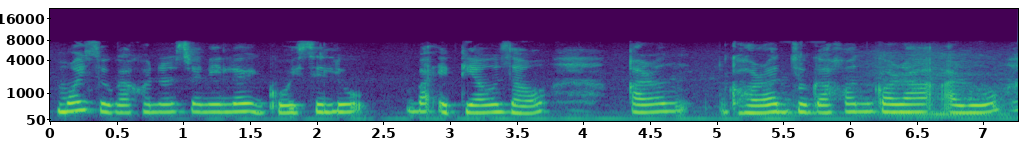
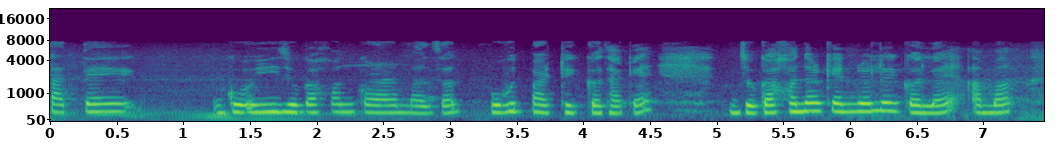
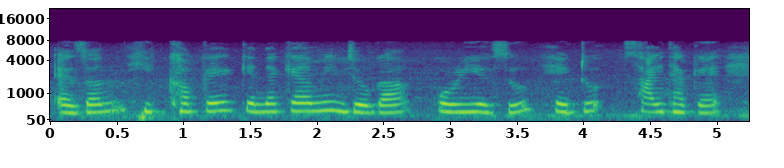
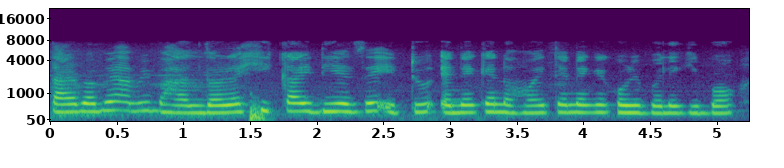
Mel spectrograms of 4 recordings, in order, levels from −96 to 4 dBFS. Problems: none marked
